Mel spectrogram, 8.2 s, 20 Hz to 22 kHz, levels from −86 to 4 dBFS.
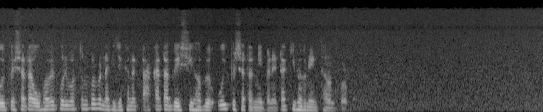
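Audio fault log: No faults were detected in this speech recording.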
